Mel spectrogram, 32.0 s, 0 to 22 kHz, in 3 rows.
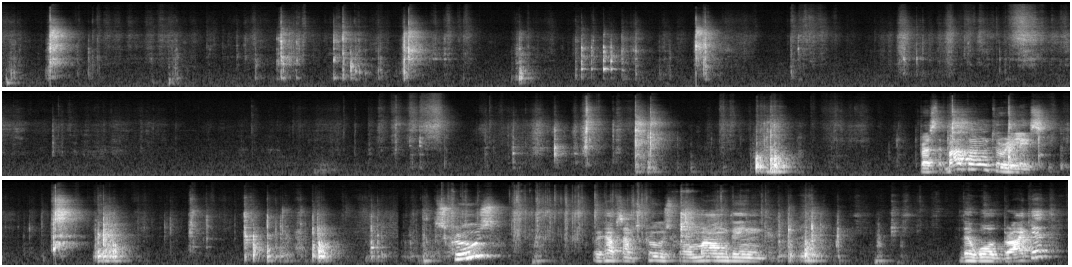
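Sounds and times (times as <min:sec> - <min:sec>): plastic nozzles clicking and rattling: 0:19.6 - 0:30.6.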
